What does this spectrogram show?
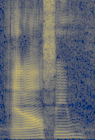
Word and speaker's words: analcime: It's pronounced analcime, and at least that's one of the pronunciations of it.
